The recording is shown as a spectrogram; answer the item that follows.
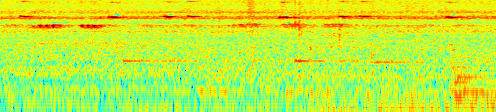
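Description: Crickets chirping in short, evenly repeated pulses over a low rumble that swells in the second half, with faint held tones coming in about a second in.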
